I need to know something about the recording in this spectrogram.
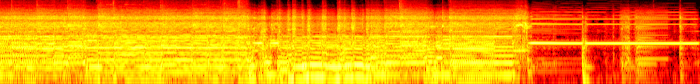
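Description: Homemade cigar box guitar picked and strummed through its rod piezo pickup into a small amplifier. The playing stops about eight seconds in, and a single steady high tone holds for about two seconds before it is cut off.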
